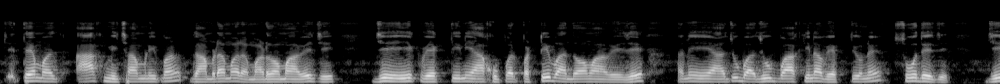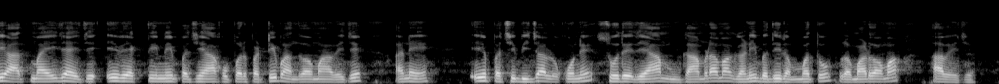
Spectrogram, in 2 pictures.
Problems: constant background noise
